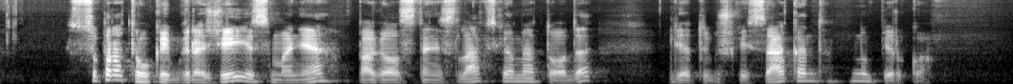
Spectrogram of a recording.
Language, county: Lithuanian, Kaunas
